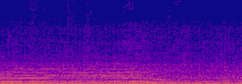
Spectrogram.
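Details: A huge black bovine brought to Pasar Pon market, possibly an unsold sacrificial animal, waiting to be unloaded from a truck. A low, short moo sounds early, then fades under continuous engine rumble.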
